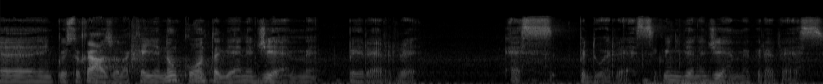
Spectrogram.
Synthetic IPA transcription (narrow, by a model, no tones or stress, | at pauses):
iŋkwest̪okaːzolakːajenoŋkont̪avjɛːned͡ʒiɛmːepeɾɛ̰rḛ | ɛsperd̪ueɛrːḛɛ̰sːe̥kwind̪ivjɛːned͡ʒiɛmːepeɾɛ̰rːḛɛ̰sːe̥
